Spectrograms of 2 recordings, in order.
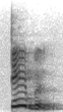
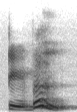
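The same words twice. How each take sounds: First: "table" stressed on TA, higher and louder. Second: "table" stressed on the second part; stress on BLE. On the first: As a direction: punch the first syllable of "table". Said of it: "The first part of the word is stronger". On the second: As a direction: wrongly lean on the end of "table". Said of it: "not table". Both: Shown as a demonstration.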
